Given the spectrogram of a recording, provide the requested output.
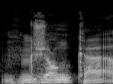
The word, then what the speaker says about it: Grzonka: Und ich habe jetzt eben das schon so ausgesprochen, das RZ, das ist natürlich ein weiches, wie in Garage, Grzonka, und dann spricht sich das schon nicht mehr so kompliziert aus.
